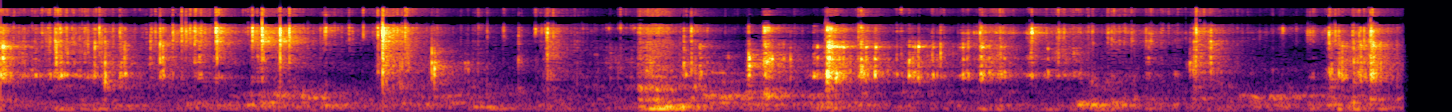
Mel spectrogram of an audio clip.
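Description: A blade scrapes and carves the surface of a solid rectangular bar of lilac soap with pink layers, embossed with "DURU" and held in one hand. Dry, crisp, bright scraping and crackling come in quick uneven bursts with short pauses between them. There is almost no low end, and each stroke cuts off sharply with no ring.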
